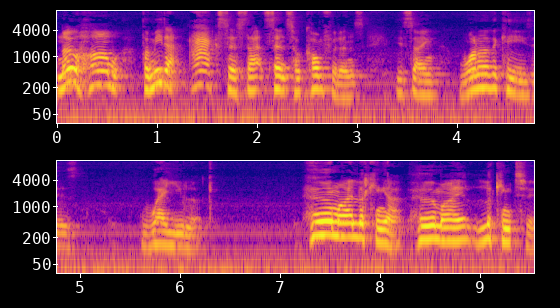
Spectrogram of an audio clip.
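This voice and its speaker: This man has a British accent and a high voice with lively intonation. He keeps a moderate pace, and his loudness swings a lot. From UK. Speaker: pastor. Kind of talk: sermon.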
